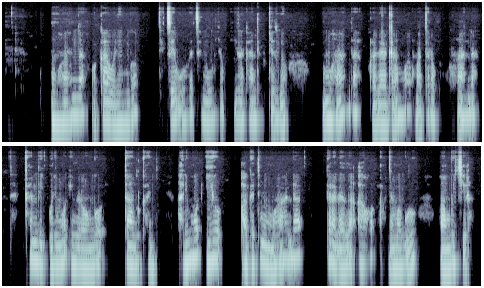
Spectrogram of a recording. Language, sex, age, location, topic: Kinyarwanda, male, 25-35, Kigali, government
